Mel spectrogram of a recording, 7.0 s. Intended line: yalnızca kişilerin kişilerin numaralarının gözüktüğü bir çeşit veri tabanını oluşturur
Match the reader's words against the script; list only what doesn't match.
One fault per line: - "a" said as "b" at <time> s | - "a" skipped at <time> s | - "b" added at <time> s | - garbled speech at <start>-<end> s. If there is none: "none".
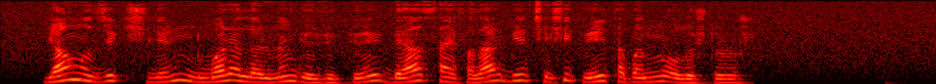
- "kişilerin" skipped at 1.5 s
- "beyaz sayfalar" added at 3.0 s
